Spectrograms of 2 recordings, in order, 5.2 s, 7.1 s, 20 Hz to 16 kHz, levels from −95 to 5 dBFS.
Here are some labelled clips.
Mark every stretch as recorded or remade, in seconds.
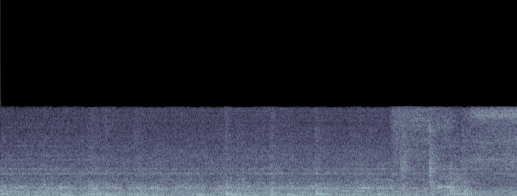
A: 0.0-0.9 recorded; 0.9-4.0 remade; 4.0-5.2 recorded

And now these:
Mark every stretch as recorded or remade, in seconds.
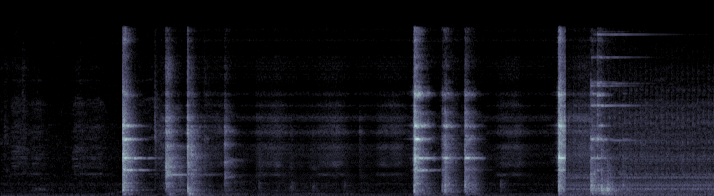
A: 0.0-1.6 recorded; 1.6-5.9 remade; 5.9-7.1 recorded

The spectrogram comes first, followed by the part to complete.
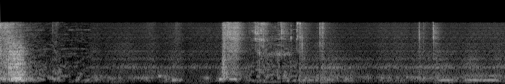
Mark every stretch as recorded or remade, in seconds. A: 0.0-0.9 recorded; 0.9-2.5 remade; 2.5-3.0 recorded; 3.0-5.1 remade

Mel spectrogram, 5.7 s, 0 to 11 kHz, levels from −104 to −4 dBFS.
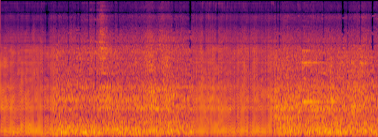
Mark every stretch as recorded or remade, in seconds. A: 0.0-0.8 remade; 0.8-2.9 recorded; 2.9-4.1 remade; 4.1-5.7 recorded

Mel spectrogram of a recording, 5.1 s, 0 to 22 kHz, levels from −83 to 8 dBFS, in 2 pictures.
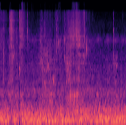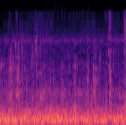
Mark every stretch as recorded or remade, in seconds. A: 0.0-1.9 remade; 1.9-3.0 recorded; 3.0-5.1 remade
